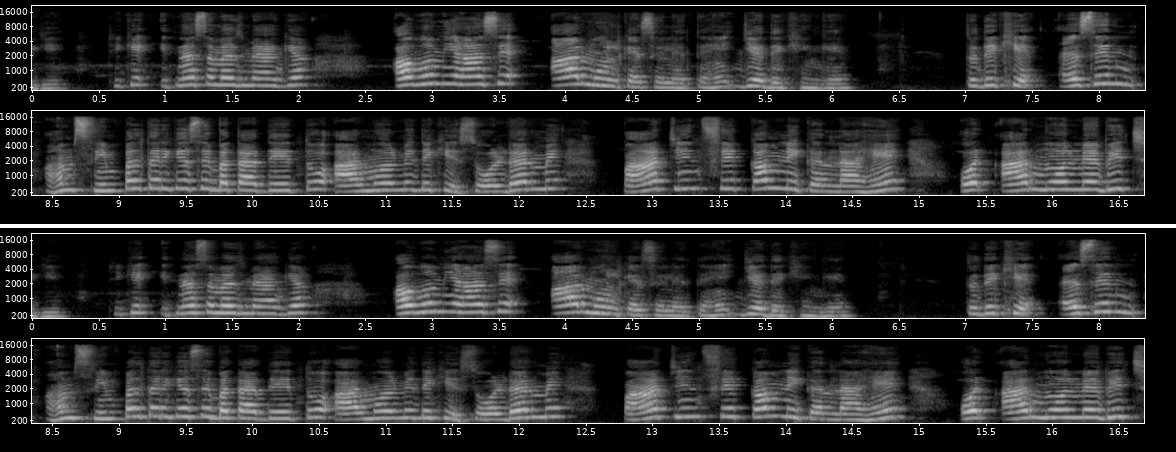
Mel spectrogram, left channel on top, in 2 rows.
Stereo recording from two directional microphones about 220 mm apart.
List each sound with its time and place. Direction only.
0.1 s a woman's voice: 35° left (ahead or behind)
7.0 s a woman's voice: 30° left (ahead or behind)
